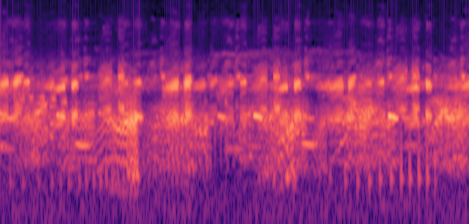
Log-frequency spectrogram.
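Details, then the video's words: Frogs croaking in a dense chorus, many overlapping calls with pulsed croaks and short tonal notes layered over one another, steady throughout with brief dips in loudness; no other sounds stand out. "FROGS CROAKING"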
